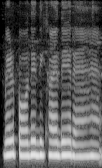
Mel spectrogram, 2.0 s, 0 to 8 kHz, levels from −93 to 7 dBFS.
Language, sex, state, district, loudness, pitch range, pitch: Hindi, female, Jharkhand, Palamu, -10 LUFS, 225-235 Hz, 230 Hz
